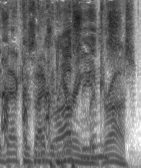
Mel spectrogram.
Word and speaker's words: Madras: That seems like a fair By the way, Dean just informed me Madras is incorrectly pronounced Madras, but Americans say Madras.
